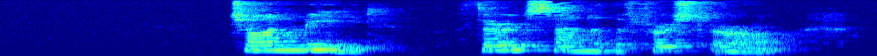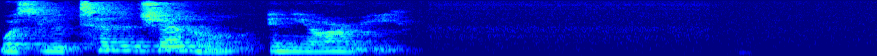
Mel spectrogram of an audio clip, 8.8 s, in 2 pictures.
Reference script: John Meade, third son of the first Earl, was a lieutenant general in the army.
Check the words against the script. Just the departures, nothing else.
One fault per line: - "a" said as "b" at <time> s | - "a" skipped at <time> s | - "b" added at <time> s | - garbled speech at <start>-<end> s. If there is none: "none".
none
